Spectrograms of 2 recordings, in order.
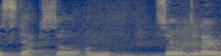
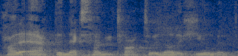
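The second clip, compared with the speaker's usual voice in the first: normal talking voice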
